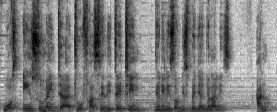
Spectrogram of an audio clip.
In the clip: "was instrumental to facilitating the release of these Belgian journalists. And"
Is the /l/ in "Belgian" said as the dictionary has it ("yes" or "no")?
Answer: no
